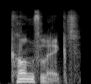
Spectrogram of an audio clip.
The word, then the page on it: conflict: British English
